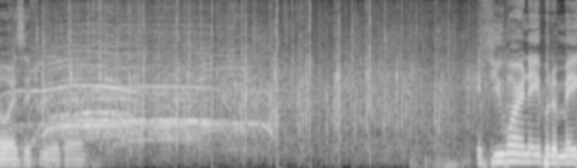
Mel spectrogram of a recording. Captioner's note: audience cheering and clapping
